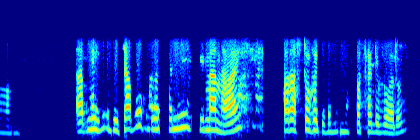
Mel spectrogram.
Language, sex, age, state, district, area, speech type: Assamese, female, 45-60, Assam, Udalguri, rural, conversation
